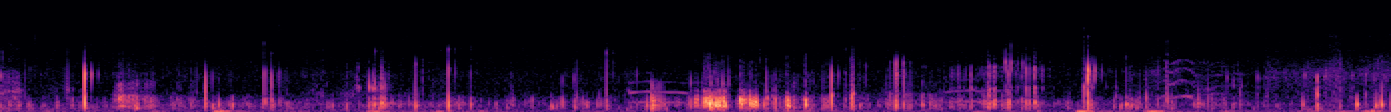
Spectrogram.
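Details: Upset stomach growling: irregular gurgling and rumbling with brief squeaky tones, typical borborygmi.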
